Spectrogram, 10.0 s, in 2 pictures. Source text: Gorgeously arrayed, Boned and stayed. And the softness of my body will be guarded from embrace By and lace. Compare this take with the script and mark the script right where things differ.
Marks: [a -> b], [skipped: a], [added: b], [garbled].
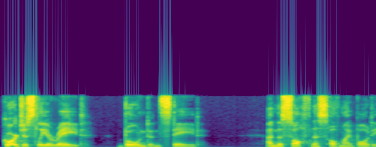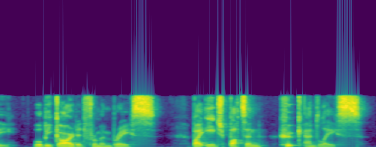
Gorgeously arrayed, Boned and stayed. And the softness of my body will be guarded from embrace By [added: each button hook] and lace.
